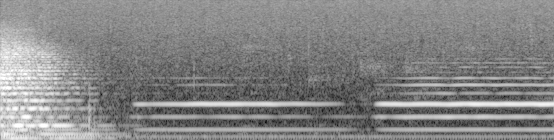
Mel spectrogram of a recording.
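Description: Opera orchestra: a loud passage dies away about a second in, leaving a quiet held chord that is sounded again just before three seconds.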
